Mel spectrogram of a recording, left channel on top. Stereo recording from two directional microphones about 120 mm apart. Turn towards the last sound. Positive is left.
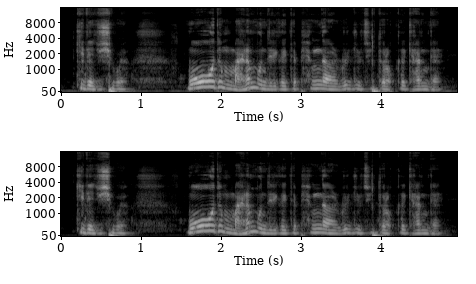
turn(degrees=-20)  # may be behind; listen again after turning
